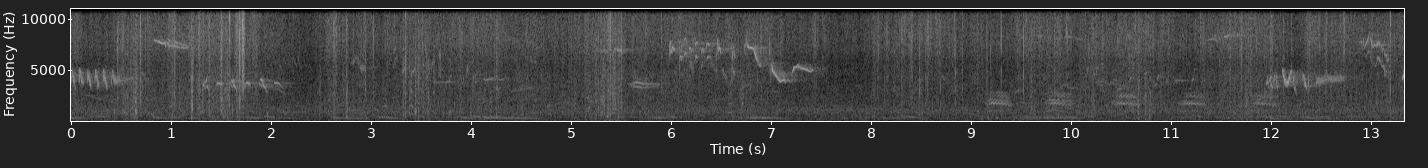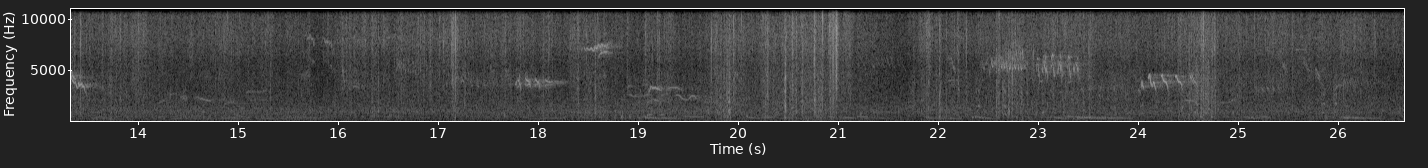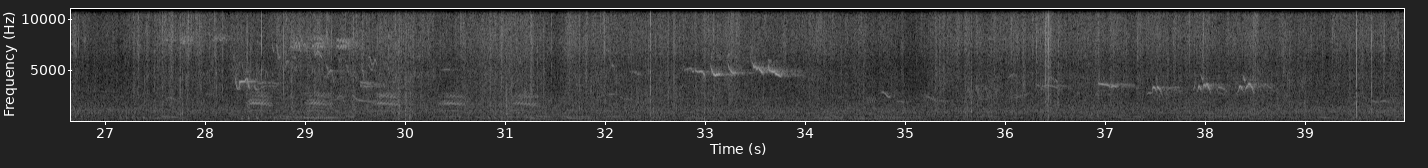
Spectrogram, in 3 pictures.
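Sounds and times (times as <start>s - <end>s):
small birds chirping: 0.0s - 7.6s, 8.3s - 15.1s, 22.0s - 26.3s, 28.1s - 38.8s
pigeons cooing: 0.0s - 39.9s.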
